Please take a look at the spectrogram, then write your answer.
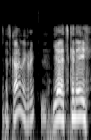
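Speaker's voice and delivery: high, loud put-on Canadian accent; laughing fake Canadian accent; mock Canadian accent. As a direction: play up a goofy Canadian. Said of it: "making Canadian accent".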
